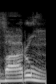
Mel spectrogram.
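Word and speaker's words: warum: ভি, VEA, ডব্লিউটাকে আমরা ভি উচ্চারণ করব। তাহলে VEA, ভি মানে হচ্ছে হাউ বা কিভাবে। তারপর হচ্ছে ভারুম।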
